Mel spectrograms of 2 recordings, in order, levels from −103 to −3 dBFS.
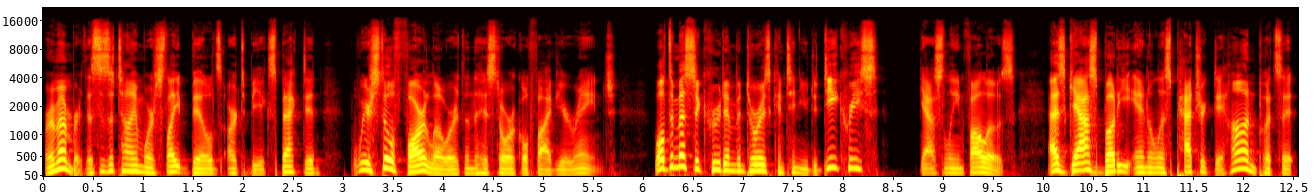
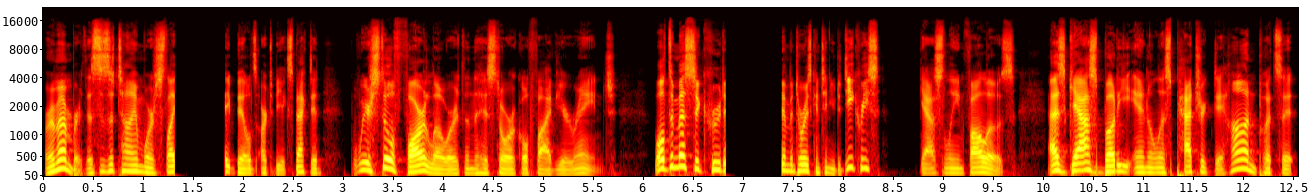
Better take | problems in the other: first | audio freezing; at 1.5 s for 0.5 s and at 7 s for 0.5 s

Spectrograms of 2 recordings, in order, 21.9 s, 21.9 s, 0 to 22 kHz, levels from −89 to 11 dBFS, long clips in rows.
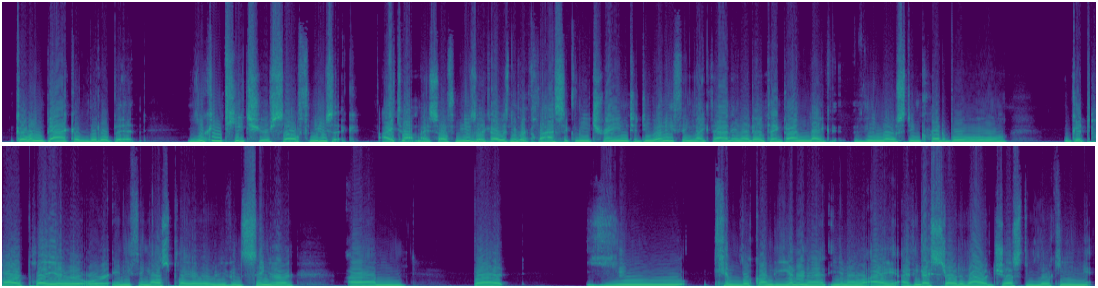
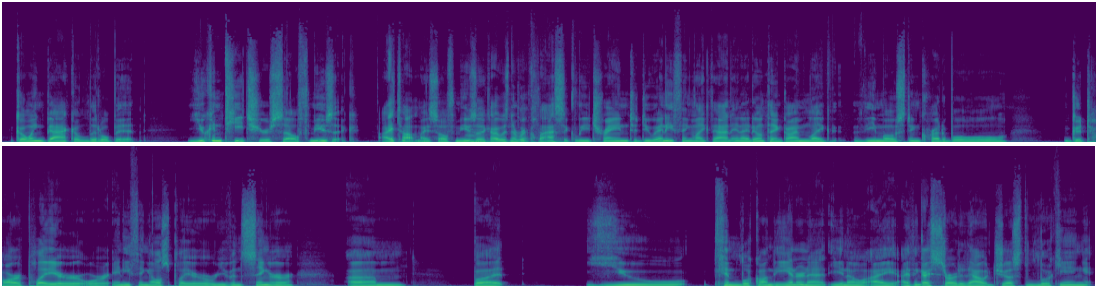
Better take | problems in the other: second | distortion; heavy; 33% of the sound clipped

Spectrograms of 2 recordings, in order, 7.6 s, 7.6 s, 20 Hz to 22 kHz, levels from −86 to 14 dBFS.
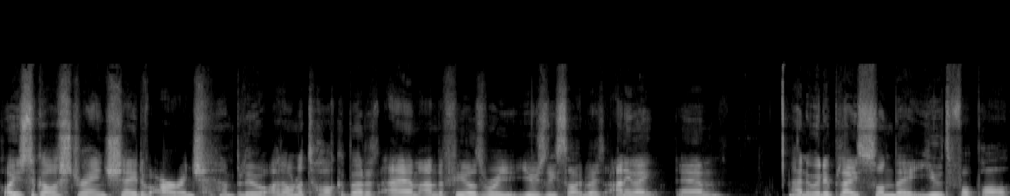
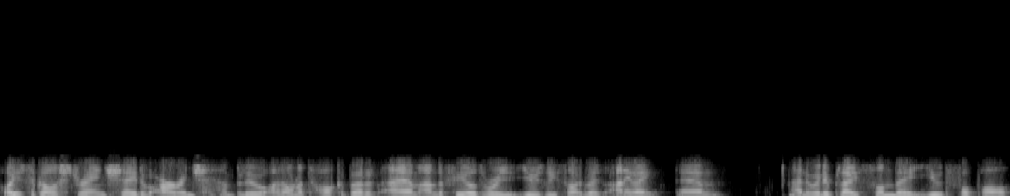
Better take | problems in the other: first | phone-call audio; nothing above 3.5 kHz

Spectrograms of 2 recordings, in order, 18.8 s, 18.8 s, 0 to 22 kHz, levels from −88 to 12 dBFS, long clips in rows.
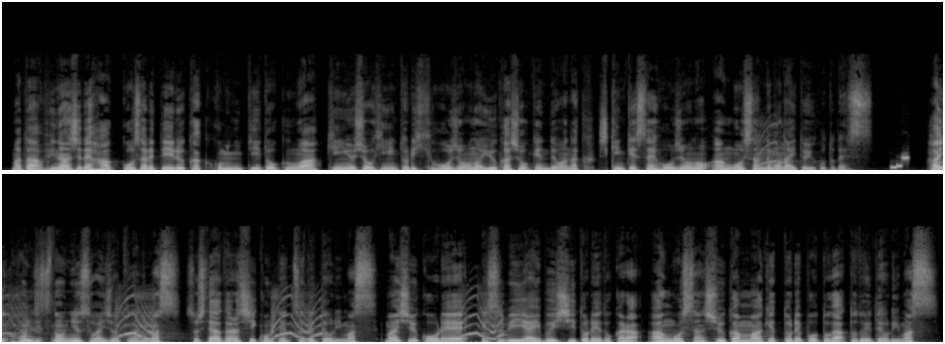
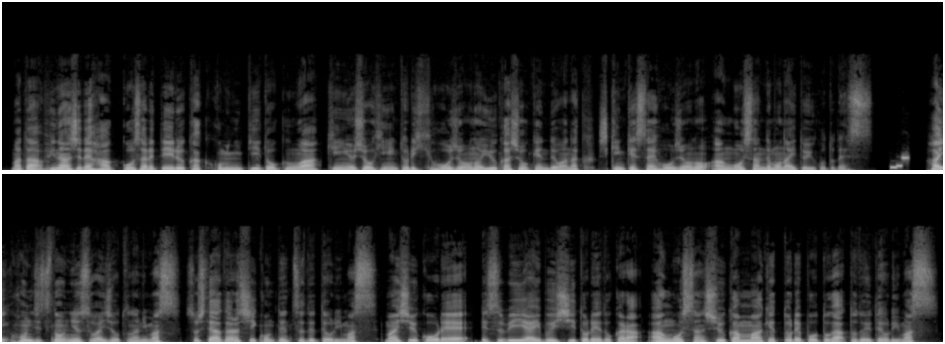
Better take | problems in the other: second | siren; noticeable; from 7.5 to 14 s; peak 3 dB below the speech

